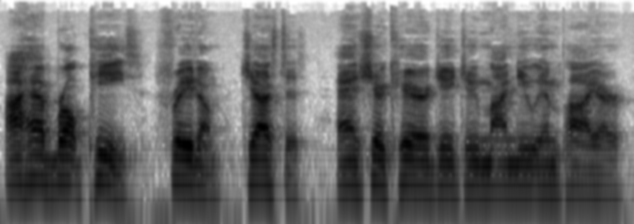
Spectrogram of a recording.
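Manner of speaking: softly spoken, solemn villain declaration; Anakin. Acted. Anakin answers the host about the Hutt, quiet and solemn. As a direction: proclaim it quietly and deliberately. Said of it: "Anakin, what do you think about".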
